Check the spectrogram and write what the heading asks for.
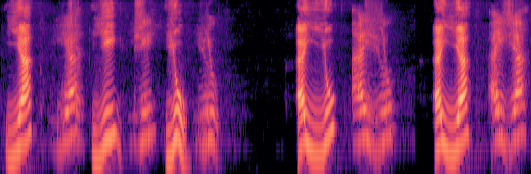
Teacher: اس یا کو زبان کے درمیان والے حصے اور اس کے مقابل کے تعلق سے ادا کرنا ہے۔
